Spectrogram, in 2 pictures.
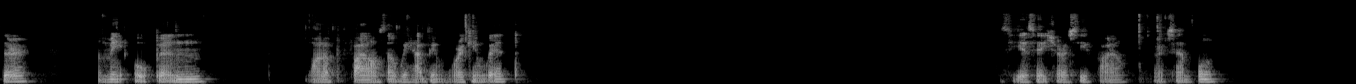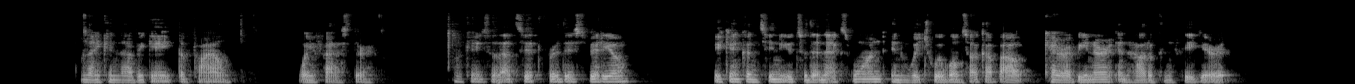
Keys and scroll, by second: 0.0-1.6 typing, 3.1 j, 3.7 j, 4.1 k, 4.6 Return, 5.0 j, 6.9 Return, 8.0 j, 9.3 j, 9.8 Return, 10.2 j, 11.5 Return, 13.2 j, 14.4 k, 16.0 j, 17.4 j, 17.5 super+Tab.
